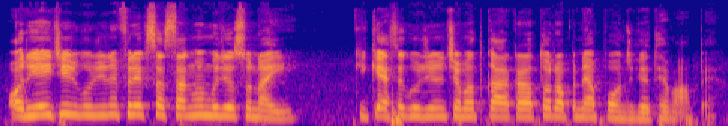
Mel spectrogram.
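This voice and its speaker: Woman, middle-aged, slightly high voice, earnest devotional storytelling, Hindi with English words mixed in. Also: rapid-fire. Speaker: spiritual storyteller.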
